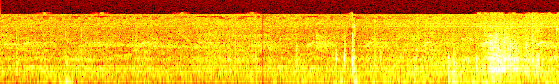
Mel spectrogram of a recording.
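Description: Female leopard calling for her cubs with hoarse, rasping grunts, a few faint ones and then a louder one near the end.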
